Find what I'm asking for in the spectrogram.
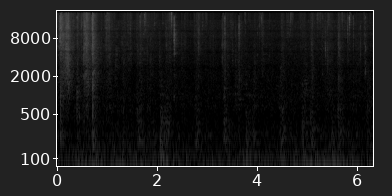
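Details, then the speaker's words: Chevy Cruze front corner rocked after replacing the sway bar link with a Moog part and torquing the wheel: soft dull thumps, the earlier popping/clunking noise gone. "more noise so I think this is a job well done this wheel is back on we got torque down and no more popping noise"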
